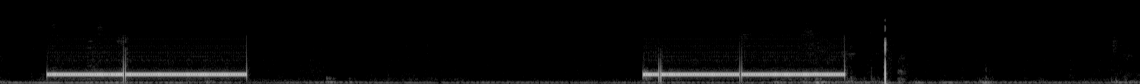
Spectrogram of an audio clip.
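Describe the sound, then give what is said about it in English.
Two long, steady ringback tones sound through a phone line on an outgoing call to Mint Nails, each lasting about two seconds with a pause of several seconds between them, over a faint low hum and a small click. “Get ready for the most boring call ever.”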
